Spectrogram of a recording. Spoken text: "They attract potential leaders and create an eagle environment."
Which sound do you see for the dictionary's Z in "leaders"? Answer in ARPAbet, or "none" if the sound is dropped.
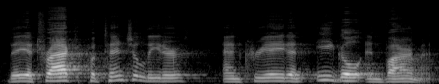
Z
